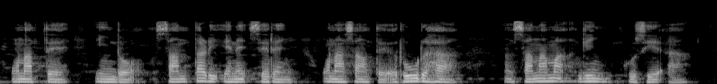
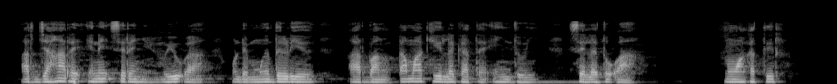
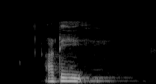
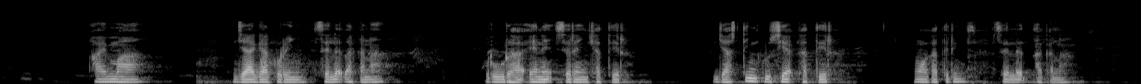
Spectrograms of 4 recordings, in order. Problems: background sounds at intervals, background conversations at intervals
